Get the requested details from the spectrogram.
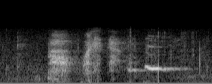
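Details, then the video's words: Pet dog reacting while watching and hearing a recording of another dog crying: short broadband yelps, then a thin steady whine near the end, with faint human murmuring before. "a crying dog!"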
